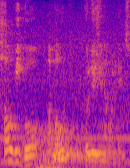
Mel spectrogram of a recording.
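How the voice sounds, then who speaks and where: Speech at a fairly quick pace is heard over noticeable background noise. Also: man. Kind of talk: tour explanation vlog. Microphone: phone near.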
